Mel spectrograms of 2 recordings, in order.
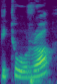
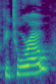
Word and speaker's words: Piturro: for the most part pitura uh i know i'm saying that with a very strong italian accent if you'd like to say how you say it in english pituro yes can you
